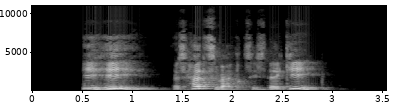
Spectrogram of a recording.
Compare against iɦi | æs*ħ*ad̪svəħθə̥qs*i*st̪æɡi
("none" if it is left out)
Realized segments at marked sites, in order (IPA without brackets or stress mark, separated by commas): ħ, i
